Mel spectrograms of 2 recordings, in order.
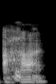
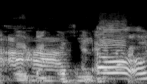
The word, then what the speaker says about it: AHA: It's actually pronounced AHA, not A. Yeah, AHA.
